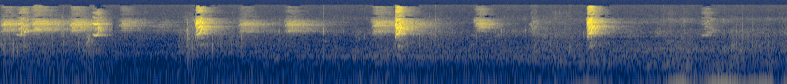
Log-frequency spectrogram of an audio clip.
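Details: Female ultramarine grosbeak in the caatinga of the sertão, calling to draw out the male's song: harsh, buzzy high notes and sharp chips at uneven intervals, with a faint low rumble near the end.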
